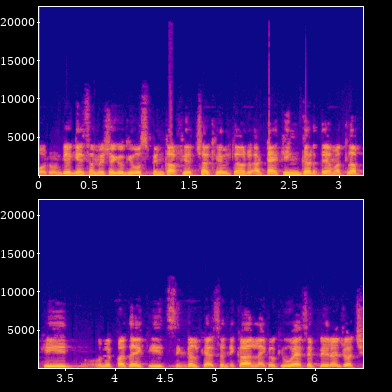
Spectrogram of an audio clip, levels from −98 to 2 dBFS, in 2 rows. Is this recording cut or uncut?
uncut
